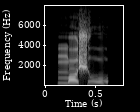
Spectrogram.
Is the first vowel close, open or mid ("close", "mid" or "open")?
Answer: open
